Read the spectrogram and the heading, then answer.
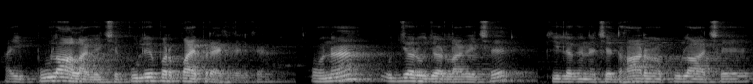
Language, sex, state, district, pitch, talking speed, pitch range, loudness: Maithili, male, Bihar, Saharsa, 130 Hz, 165 wpm, 125-150 Hz, -26 LUFS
